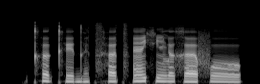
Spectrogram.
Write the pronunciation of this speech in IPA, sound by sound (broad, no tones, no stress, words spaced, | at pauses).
kʰə kʰed̪ɛ̤t͡sʰɜt͡sʼɛ̃ çĩləxɜ fo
